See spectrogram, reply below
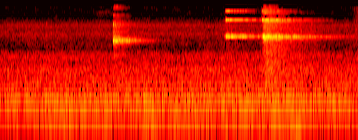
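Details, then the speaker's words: BiPAP machine (Focus model) powered on after connecting the circuit at its side: a few short high electronic beeps over quiet room noise during start-up self-test before programming; device self-test beeps. "ao conectar nós vamos programar esse aparelho só nós vamos ligar e ele faz uma auto teste"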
